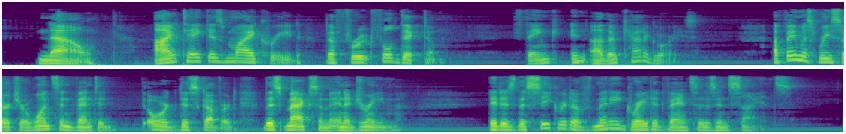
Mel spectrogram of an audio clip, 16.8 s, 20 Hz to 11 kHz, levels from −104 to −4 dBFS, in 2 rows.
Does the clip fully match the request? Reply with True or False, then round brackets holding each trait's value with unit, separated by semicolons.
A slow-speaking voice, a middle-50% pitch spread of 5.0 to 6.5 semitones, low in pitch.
True (125 wpm; 5.5 semitones; 120 Hz)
